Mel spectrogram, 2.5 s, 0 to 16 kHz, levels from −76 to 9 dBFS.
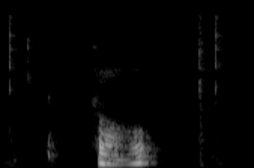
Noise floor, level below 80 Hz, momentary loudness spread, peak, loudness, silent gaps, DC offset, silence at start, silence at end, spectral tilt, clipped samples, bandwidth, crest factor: -57 dBFS; -60 dBFS; 25 LU; -10 dBFS; -31 LUFS; none; under 0.1%; 0.95 s; 1.05 s; -8 dB/octave; under 0.1%; 11.5 kHz; 24 dB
